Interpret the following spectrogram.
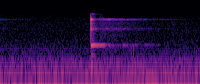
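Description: A single bright bell-like chime note about a second in, struck once and ringing briefly before fading.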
